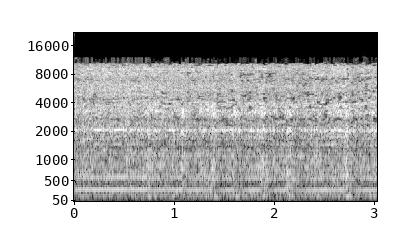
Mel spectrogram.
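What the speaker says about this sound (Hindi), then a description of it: "हम इसे बहुत अच्छे से पीस लेंगे" Electric grinder whirring steadily at high speed as soaked lentils are ground into a smooth paste, a close, loud, unbroken motor drone.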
